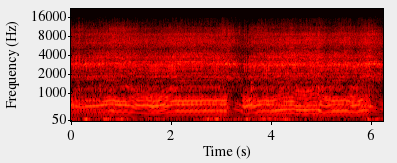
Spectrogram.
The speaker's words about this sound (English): Move that saw back and forth. It cuts better when you're, you know, doing the cross-cut chainsaw.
